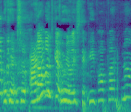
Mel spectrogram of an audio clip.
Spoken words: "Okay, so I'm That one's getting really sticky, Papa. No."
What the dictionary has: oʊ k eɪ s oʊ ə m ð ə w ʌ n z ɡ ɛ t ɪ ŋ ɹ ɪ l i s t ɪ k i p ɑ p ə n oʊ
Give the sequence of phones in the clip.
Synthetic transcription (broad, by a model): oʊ k eɪ s oʊ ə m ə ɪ z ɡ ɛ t ɹ ɪ l i s t ɪ k i p ɑ p ə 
